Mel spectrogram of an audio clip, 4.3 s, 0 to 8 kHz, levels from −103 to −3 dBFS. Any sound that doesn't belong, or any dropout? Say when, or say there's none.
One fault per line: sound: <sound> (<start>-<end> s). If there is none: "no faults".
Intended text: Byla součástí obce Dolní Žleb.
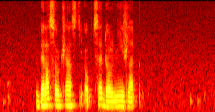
no faults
